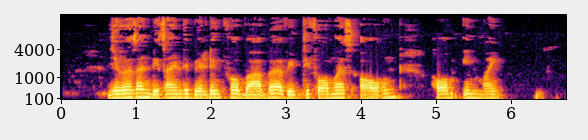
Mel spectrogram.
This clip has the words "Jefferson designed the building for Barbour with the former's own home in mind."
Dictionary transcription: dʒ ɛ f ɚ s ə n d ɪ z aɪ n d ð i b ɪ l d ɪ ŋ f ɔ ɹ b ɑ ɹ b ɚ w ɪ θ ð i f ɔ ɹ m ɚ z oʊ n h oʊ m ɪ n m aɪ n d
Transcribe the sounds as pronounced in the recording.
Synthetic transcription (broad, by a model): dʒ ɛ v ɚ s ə n d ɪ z aɪ n d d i b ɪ l d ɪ ŋ f ɔ ɹ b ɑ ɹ b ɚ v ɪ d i f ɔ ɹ m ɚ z oʊ n h oʊ m ɪ n m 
